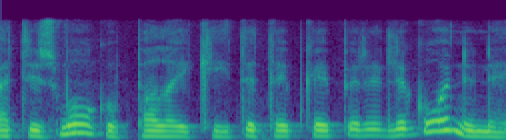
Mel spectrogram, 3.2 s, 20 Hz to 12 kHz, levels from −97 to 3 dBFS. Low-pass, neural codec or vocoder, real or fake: 7.2 kHz; none; real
